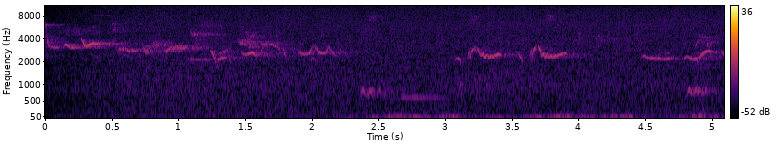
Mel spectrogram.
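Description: Birds singing in short, wavering high phrases, repeated every second or so, over a steady low outdoor background hum.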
